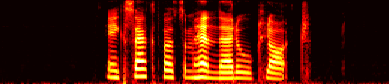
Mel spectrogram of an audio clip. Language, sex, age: Swedish, female, 18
